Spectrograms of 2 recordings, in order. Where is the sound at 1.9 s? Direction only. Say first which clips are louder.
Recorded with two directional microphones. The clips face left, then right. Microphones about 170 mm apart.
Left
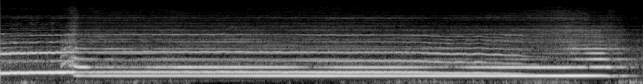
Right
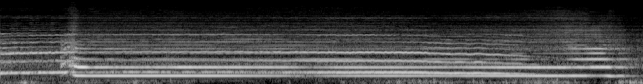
Left 3 dB; 45° left (ahead or behind); by 4.4 s centre (ahead or behind).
